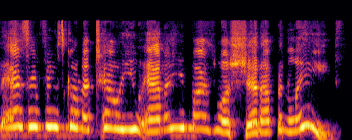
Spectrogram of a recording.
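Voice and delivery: high-pitched exasperated aside; exasperated retort. Real, not acted. Viewer telling Anna not to bother, exasperated. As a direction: say it high, as if it's pointless asking.

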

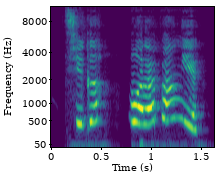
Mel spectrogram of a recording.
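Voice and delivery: put-on high, eager girl's call; urgent young sister. A narrator's reading. Sister calls to brother as she joins the fight, urgent and high.

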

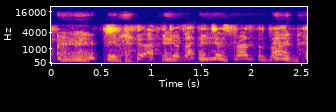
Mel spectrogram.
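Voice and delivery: laughing. Real, not acted. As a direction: answer through real laughter. Both laughing at the mishap.

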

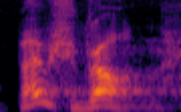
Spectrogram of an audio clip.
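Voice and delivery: loud triumphant cry; relieved cry. Acted. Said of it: "cried Bilbo, very much relieved".

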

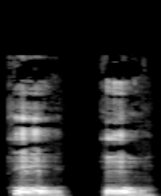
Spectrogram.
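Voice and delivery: loud imitated crow cawing. A narrator's reading. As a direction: call it out like a crow.

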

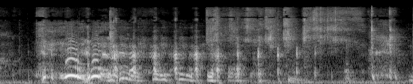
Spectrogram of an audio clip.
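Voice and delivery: high laugh tailing downward; real drawn-out cackle; long helpless laugh. Real, not acted. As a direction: burst out and keep laughing. Cracking up over his story.

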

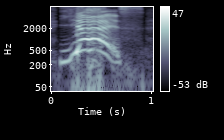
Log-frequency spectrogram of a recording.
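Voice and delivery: high, very loud burst; excited recognition. Real, not acted. Vlogger recognizing the viewer's video, excited shout.

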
